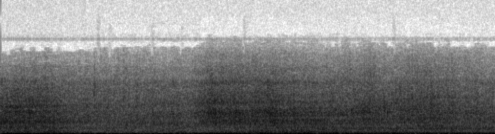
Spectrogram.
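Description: Wind buffeting the microphone: a steady low rumble with a fainter hiss over it.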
